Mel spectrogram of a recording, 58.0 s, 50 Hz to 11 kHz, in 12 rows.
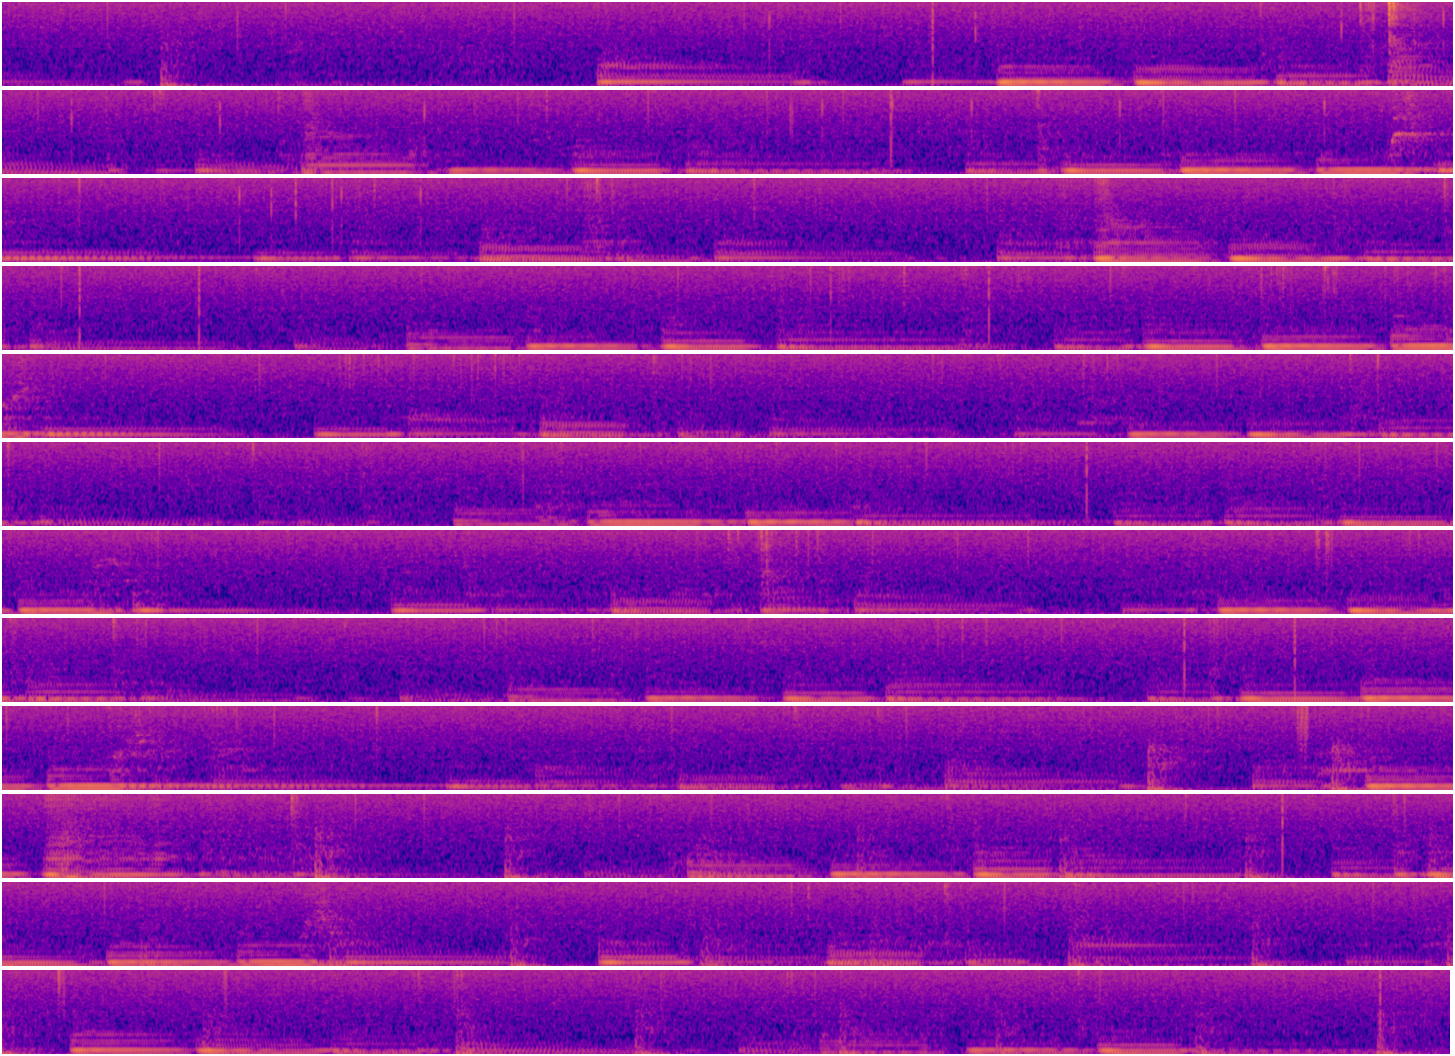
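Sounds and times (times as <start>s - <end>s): plucked acoustic bass riff: 0.0s - 0.9s, 2.0s - 58.0s.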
